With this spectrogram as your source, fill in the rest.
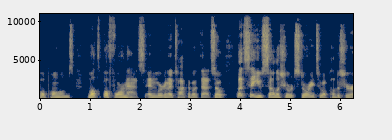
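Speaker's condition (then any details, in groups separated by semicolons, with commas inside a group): No condition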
